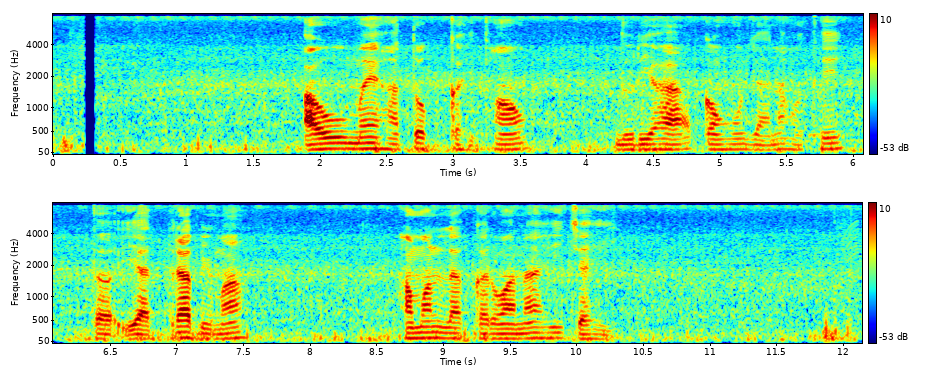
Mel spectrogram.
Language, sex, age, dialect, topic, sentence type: Chhattisgarhi, male, 25-30, Eastern, banking, statement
